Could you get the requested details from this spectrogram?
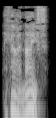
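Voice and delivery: high, guarded warning; sharp warning. A narrator's reading. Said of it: "the unseen woman warned sharply".

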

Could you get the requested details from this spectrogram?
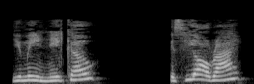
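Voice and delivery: high, choked worried question; strangled alarm. A narrator's reading. Hazel asks after her brother Nico, high and choked. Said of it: "Hazel made a strangled sound".

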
